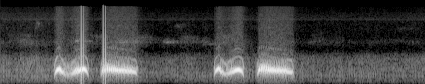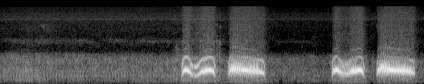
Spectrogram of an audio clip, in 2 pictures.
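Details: A spotted dove serving as a trapping decoy gives repeated mellow two-part coos: a quivering double note, then a longer coo. There is a long pause midway, and two sharp clicks sound near the start.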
